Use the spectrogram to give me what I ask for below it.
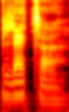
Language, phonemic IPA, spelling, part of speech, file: German, /ˈblɛtɐ/, Blätter, noun, De-Blätter.ogg
- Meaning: 1. nominative plural of Blatt 2. genitive plural of Blatt 3. accusative plural of Blatt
